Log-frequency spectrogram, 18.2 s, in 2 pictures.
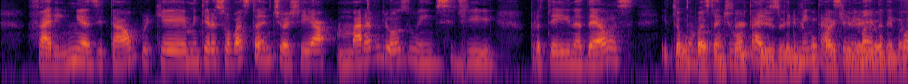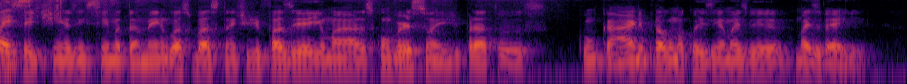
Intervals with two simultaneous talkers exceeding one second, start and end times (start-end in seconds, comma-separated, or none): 6.7-9.4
